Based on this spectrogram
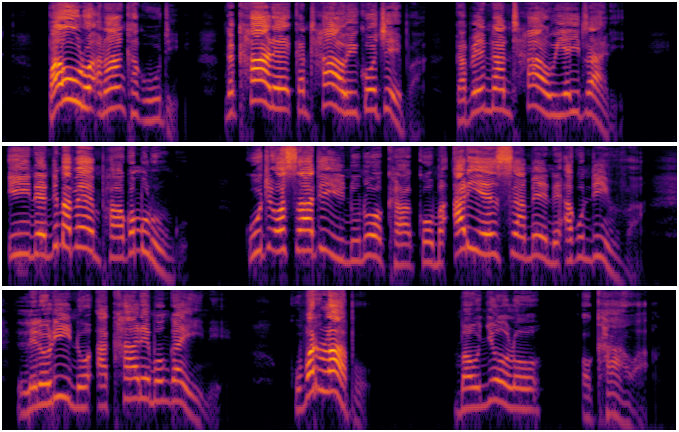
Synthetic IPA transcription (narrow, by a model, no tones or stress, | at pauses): paulɔanaːŋkʰakuːtḭ | ŋɡakʰalɛkantʰawikɔt͡ʃɛpa̰ | kap̬ɛnantʰawijaitaːlḭ | inɛndimapɛmpʰak̬wamuluːŋɡu | kut̬iɔsat̬iːnunɔkʰakɔmaʔalijɛnsɛamɛnɛʔakundiɱva̰ | lɛlɔlinɔʔakʰalɛmɔŋɡaḭːnɛ | kupatulaːpɔ̰ | mauɲɔlɔ | ɔkʰa̰ːwa̰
